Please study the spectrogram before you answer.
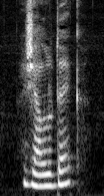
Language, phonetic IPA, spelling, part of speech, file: Czech, [ˈʒaludɛk], žaludek, noun, Cs-žaludek.ogg
- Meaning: stomach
